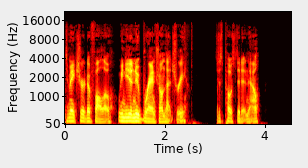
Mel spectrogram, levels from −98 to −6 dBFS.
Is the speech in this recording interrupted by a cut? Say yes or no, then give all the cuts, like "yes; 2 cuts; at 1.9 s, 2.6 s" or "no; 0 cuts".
yes; 1 cut; at 3.0 s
